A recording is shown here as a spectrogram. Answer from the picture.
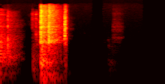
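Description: Two brief rustles, less than a second apart, as a book or booklet is picked up and handled close to the microphone.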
